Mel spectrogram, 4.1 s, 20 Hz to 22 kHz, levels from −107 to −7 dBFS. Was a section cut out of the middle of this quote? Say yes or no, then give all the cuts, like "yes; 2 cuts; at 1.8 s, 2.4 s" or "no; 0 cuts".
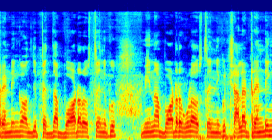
no; 0 cuts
